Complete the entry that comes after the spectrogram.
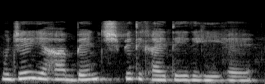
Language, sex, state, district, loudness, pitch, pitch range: Hindi, female, Arunachal Pradesh, Lower Dibang Valley, -17 LUFS, 220 Hz, 195-245 Hz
